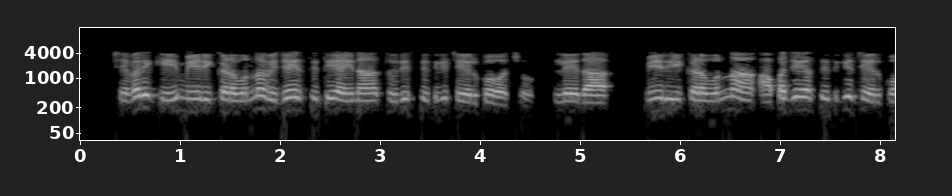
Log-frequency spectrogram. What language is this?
Telugu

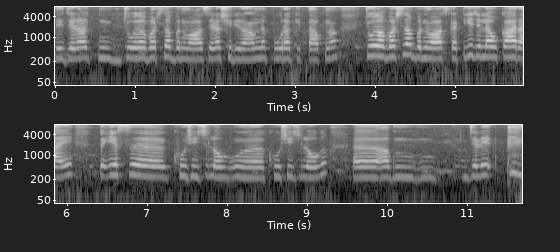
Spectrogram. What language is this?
Dogri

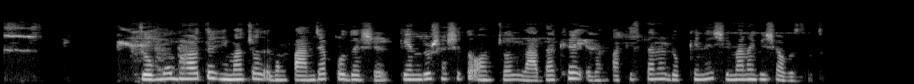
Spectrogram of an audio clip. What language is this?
Bangla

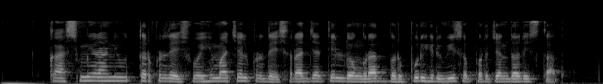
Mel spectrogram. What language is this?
Marathi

